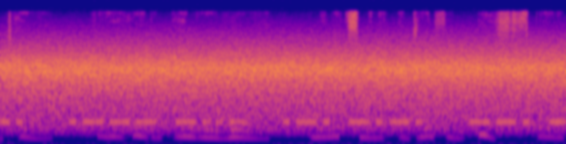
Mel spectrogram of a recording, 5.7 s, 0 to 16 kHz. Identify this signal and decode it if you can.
Morse code, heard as a keyed tone, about 18 wpm, 580 Hz, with heavy radio static and speech in English. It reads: … JB RC …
